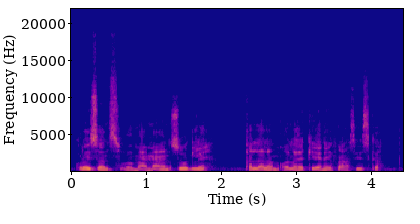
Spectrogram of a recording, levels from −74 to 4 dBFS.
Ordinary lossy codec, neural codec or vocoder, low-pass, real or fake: none; vocoder, 44.1 kHz, 128 mel bands, Pupu-Vocoder; 19.8 kHz; fake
